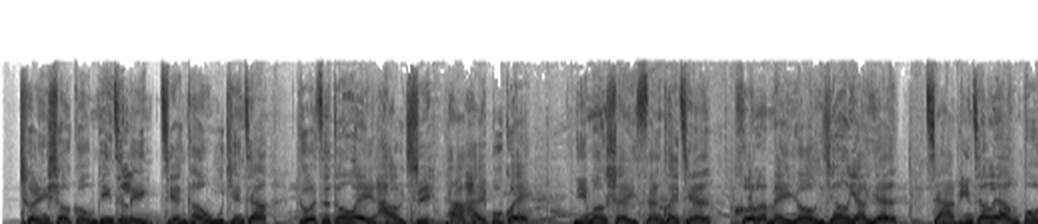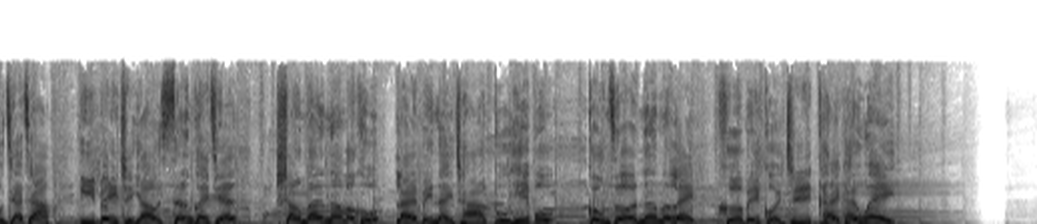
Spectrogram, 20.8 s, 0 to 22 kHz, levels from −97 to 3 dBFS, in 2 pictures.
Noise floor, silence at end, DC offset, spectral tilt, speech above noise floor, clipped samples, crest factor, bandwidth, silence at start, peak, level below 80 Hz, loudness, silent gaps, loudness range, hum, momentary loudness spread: -69 dBFS; 1.05 s; under 0.1%; -4 dB/octave; 58 dB; under 0.1%; 12 dB; 16.5 kHz; 0.2 s; 0 dBFS; -26 dBFS; -11 LUFS; none; 1 LU; none; 4 LU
